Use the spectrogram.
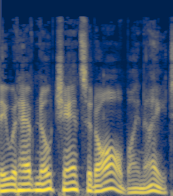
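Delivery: ordinary delivery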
